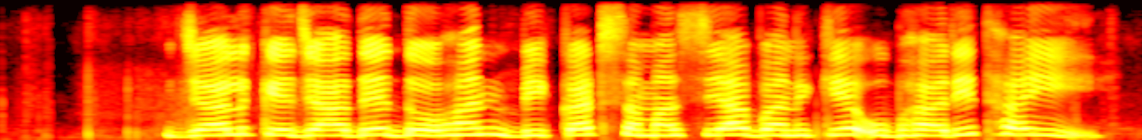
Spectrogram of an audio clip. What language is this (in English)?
Magahi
